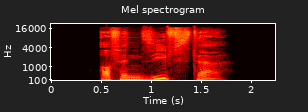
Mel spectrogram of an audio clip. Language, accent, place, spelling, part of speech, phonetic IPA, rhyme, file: German, Germany, Berlin, offensivster, adjective, [ɔfɛnˈziːfstɐ], -iːfstɐ, De-offensivster.ogg
- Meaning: inflection of offensiv: 1. strong/mixed nominative masculine singular superlative degree 2. strong genitive/dative feminine singular superlative degree 3. strong genitive plural superlative degree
